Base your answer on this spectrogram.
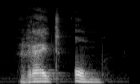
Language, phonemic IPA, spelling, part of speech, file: Dutch, /ˈrɛit ˈɔm/, rijdt om, verb, Nl-rijdt om.ogg
- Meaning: inflection of omrijden: 1. second/third-person singular present indicative 2. plural imperative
